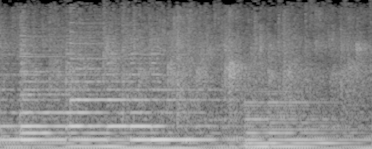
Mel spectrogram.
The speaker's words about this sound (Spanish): ¿Le parece que le demos un fuerte aplauso a nuestro Dios?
